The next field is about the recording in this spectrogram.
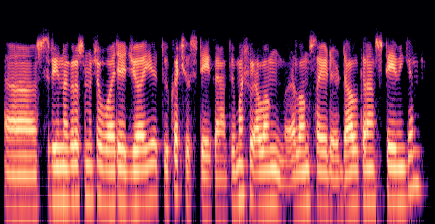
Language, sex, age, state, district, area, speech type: Kashmiri, male, 30-45, Jammu and Kashmir, Srinagar, urban, conversation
